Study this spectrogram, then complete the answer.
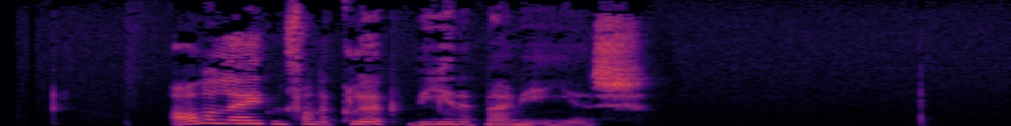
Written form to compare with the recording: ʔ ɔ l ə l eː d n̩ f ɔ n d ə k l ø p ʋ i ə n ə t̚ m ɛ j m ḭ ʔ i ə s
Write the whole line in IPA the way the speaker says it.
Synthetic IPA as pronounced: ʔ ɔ l ə l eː d n̩ f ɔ n d ə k l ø p ʋ i ə n ə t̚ m ɛ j m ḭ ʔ i ə s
